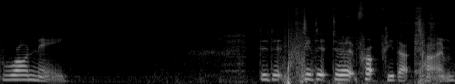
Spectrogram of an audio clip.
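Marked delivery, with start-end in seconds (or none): 0.0-0.7 slow, careful, drawn out syllable by syllable. Trying a name a different way: 'bronny' said slowly. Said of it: "what if I say it slowly?".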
